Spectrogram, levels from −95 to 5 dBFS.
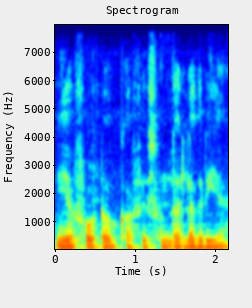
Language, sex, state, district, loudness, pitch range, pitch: Hindi, male, Uttarakhand, Tehri Garhwal, -18 LUFS, 110-115 Hz, 115 Hz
